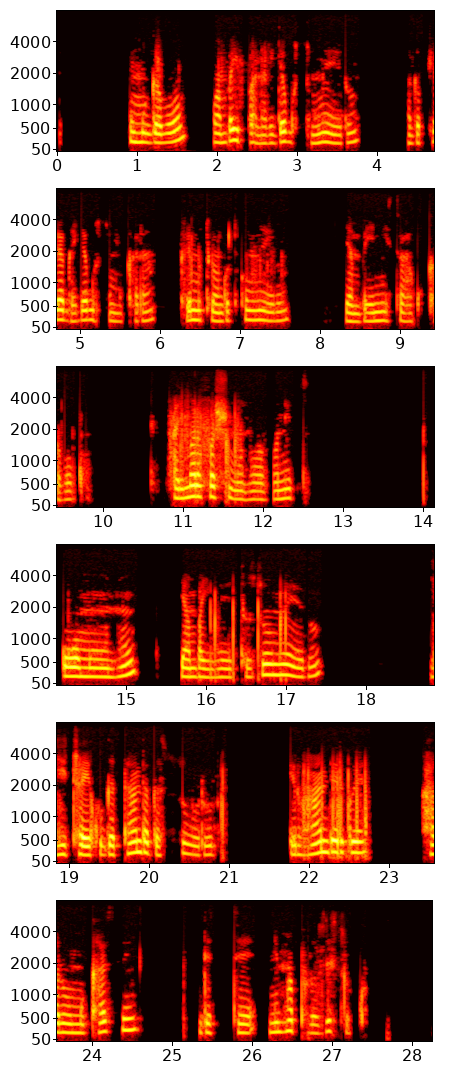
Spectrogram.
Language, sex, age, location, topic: Kinyarwanda, female, 18-24, Kigali, health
